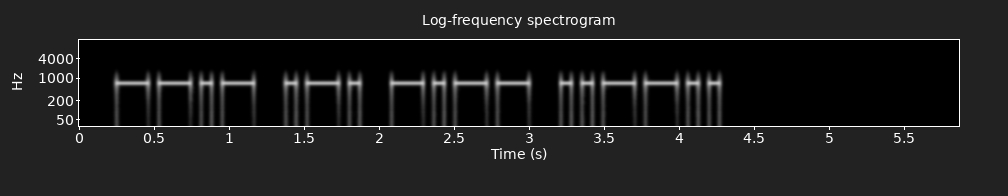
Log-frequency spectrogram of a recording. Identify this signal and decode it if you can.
Morse code, heard as a keyed tone, about 17 wpm, 700 Hz. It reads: QRY?
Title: Q-Codes Repeated 3x 17wpm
